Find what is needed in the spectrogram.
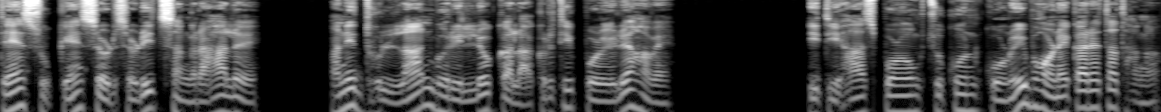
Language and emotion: Goan Konkani, sad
